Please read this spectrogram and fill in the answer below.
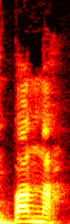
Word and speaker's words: Balma: et cloud bande am ça s'écrit balma mais ça se lit bana je vais en parler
